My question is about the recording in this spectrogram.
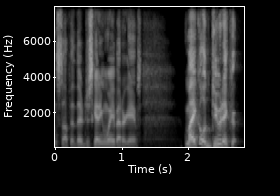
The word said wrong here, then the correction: Dudich: or no, he actually, this guy actually wrote it and said I was saying his name wrong. I'm trying to remember. Let's say Michael Dudich.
